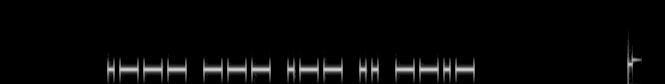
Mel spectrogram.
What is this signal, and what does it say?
Morse code, heard as a keyed tone, about 20 wpm, 700 Hz. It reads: JOWIQ
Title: Code Groups - 5 Letters - 20wpm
